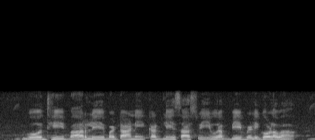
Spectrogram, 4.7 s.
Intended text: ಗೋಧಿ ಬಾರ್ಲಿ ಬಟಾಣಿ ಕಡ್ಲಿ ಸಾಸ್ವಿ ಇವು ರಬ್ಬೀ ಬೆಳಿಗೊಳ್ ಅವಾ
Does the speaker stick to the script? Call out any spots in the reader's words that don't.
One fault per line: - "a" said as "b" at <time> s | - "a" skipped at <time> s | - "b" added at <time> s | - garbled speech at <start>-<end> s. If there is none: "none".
none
